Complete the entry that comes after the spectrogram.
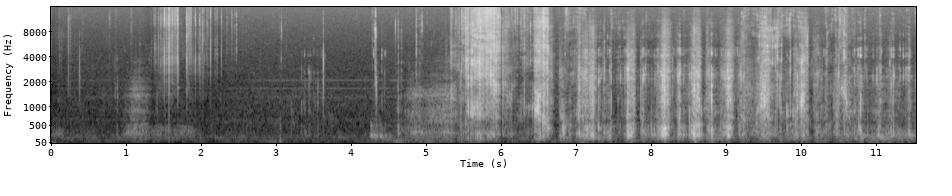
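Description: Crisp crunching and chewing of deep-fried menbosha, shrimp paste fried between slices of bread, bitten close to the microphone. After a few quiet seconds with faint clicks, loud crunches begin about four seconds in and carry on as a quick, irregular run of crackles.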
